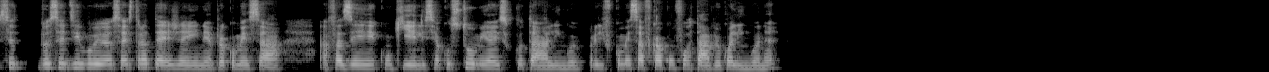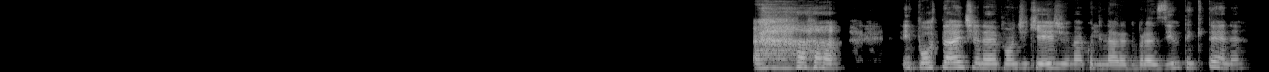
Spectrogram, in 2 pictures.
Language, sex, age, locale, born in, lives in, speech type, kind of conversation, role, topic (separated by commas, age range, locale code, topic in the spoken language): Portuguese, female, 25-29, pt-BR, Brazil, United States, conversation, podcast, host, Que papel tem a língua da sua família na sua identidade?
